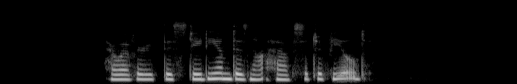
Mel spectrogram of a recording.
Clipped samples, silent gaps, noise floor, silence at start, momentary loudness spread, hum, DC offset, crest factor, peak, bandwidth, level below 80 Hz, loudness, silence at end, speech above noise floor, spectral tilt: under 0.1%; none; -78 dBFS; 1.1 s; 8 LU; none; under 0.1%; 16 dB; -10 dBFS; 7.2 kHz; -82 dBFS; -25 LUFS; 1.5 s; 54 dB; -7.5 dB/octave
